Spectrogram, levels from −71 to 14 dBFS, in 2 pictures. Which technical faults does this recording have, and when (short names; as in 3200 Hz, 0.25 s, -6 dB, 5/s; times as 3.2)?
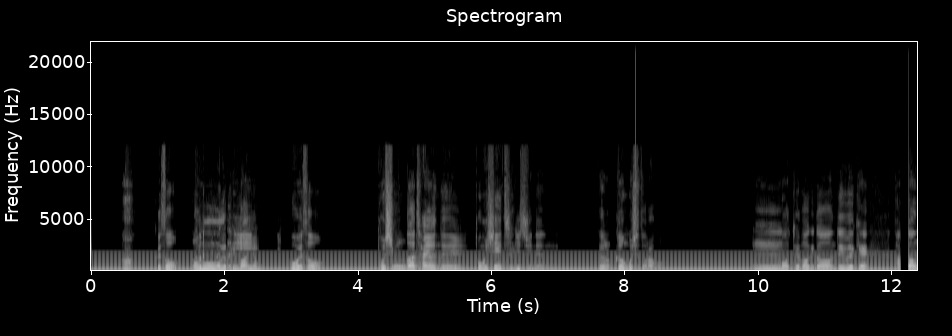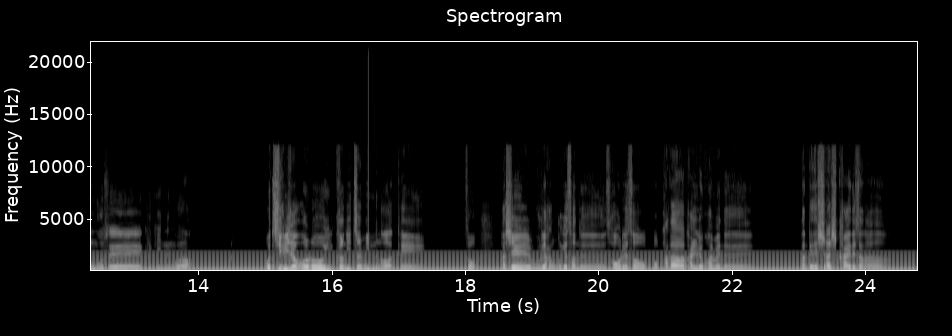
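buzz 50 Hz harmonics 37 -24 dBFS
8.16 pop
12.13–12.26 gap 0.13 s
16.54 pop -6 dBFS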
